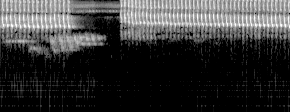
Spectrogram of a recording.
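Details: White-rumped shama master song for bird training: rapid high rattling trill, a brief soft warble and pause, then the fast buzzy rattle resumes.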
